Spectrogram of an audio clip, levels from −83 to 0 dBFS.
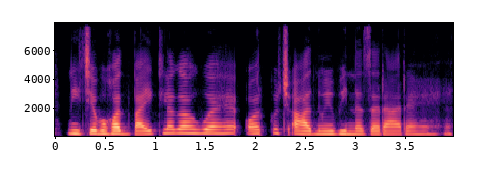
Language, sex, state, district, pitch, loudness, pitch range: Hindi, female, Jharkhand, Palamu, 220 Hz, -19 LUFS, 190-245 Hz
